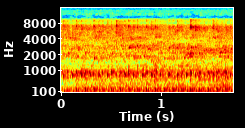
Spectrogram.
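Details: 2000 Harley-Davidson Road King Classic V-twin cold start at about 28°F, fired right up: deep loping beat at steady idle, evenly spaced firing pulses, no tapping or misses; normal cold start idle.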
